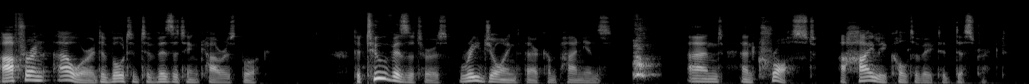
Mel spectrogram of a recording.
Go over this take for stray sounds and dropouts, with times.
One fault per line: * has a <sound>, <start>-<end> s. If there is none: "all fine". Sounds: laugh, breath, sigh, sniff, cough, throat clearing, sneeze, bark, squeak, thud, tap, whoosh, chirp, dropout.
* has a bark, 6.3-6.6 s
